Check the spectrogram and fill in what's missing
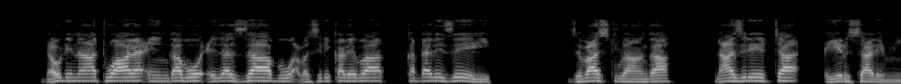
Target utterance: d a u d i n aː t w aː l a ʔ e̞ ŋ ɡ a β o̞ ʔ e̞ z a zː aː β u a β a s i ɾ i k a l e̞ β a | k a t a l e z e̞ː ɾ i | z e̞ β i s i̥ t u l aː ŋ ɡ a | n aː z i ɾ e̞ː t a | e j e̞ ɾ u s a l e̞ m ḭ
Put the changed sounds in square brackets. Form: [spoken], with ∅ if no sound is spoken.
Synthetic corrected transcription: d a u d i n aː t w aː l a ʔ e̞ ŋ ɡ a β o̞ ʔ e̞ z a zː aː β u a β a s i ɾ i k a l e̞ β a | k a [d] a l e z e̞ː ɾ i | z e̞ β [a] s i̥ t u l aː ŋ ɡ a | n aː z i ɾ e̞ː t a | e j e̞ ɾ u s a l e̞ m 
